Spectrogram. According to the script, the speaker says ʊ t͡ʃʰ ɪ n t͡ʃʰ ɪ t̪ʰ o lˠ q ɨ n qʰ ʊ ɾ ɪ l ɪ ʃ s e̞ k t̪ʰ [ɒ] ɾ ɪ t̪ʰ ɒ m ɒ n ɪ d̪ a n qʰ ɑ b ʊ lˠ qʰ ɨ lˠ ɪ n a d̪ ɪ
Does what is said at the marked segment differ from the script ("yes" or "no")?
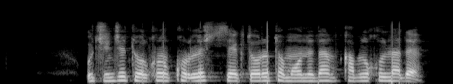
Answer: yes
